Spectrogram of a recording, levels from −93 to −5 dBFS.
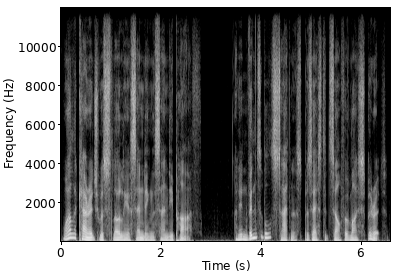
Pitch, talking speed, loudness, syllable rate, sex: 110 Hz, 155 wpm, -21 LUFS, 5.5 syllables/s, male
